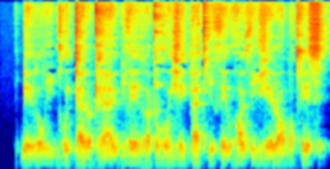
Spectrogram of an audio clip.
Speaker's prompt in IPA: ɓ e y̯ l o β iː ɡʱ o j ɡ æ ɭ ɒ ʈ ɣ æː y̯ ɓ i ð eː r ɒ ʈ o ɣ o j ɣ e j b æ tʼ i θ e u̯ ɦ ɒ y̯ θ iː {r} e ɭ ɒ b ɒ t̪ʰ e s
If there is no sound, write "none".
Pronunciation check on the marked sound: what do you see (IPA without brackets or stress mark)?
ɣ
